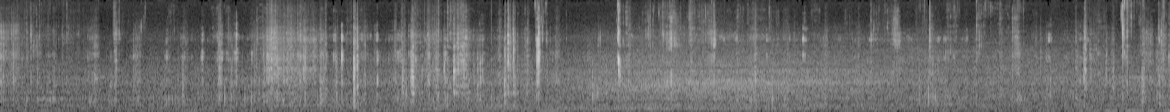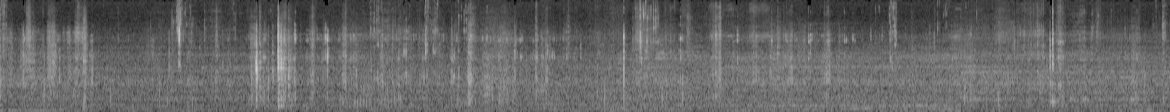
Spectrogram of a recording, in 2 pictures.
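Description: Close-up eating sounds: biting into and chewing a fried chicken tender sandwiched in Texas toast with sauce. Irregular wet mouth clicks and crunches, with a louder cluster of bites about two thirds of the way through.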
